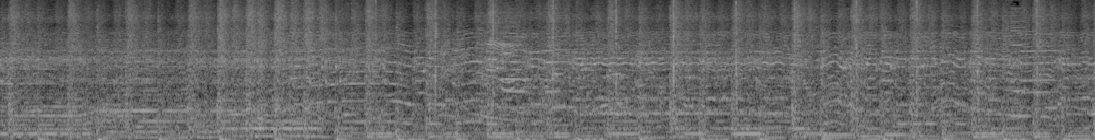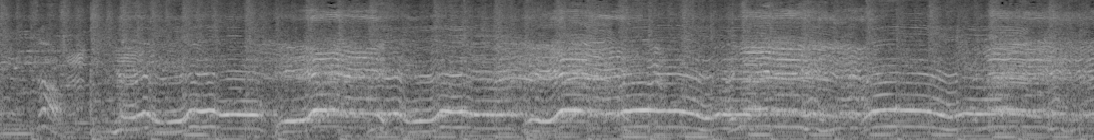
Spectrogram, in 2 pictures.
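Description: Live rock band playing: electric guitar, bass and a steady drum beat. The lead vocal comes in about twelve seconds in, and the music is louder from there on.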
